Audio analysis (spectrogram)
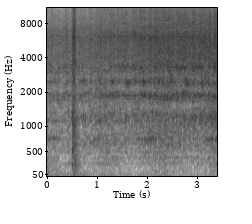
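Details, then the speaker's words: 1972 Lincoln Continental, 460 ci (7.5L) 4bbl V8, C6, single exhaust with resonator: cold start on the carburetor choke, a single click, then a steady even fast idle with no misses, knocks or smoke. The engine is in good shape. "running very slowly but uh that's actually a Testament to how good a shape the engine is in because it's hard on a motor to start it up cold like that"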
